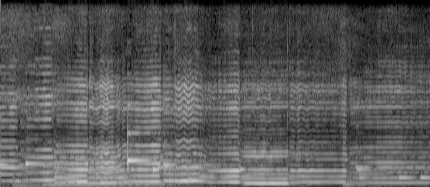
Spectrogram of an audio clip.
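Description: Violin and grand piano playing an instrumental duet: the violin carries a slow, legato melody of held notes with vibrato over sustained piano chords.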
